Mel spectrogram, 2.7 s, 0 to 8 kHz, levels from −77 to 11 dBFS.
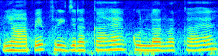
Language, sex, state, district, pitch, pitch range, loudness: Hindi, female, Haryana, Jhajjar, 215 Hz, 210-230 Hz, -15 LUFS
